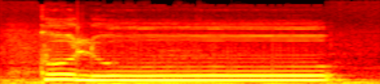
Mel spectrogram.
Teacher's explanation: کاف کے اوپر پیش ہے اور لام کے اوپر پیش کے ساتھ واو مدہ ہے، یعنی واو ساکن سے پہلے پیش ہے۔ کاف کو ہم لمبا نہیں کریں گے، واو کو ہم کھینچ کے پڑھیں گے۔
